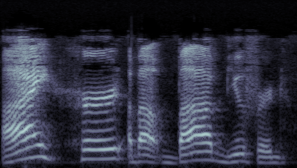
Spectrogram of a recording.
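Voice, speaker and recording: A man's voice: fairly high pitch, animated, slow. A man hosting an interview show, chatty and self-deprecating as he introduces his guest. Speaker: podcast host. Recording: muffled lo-fi sound.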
